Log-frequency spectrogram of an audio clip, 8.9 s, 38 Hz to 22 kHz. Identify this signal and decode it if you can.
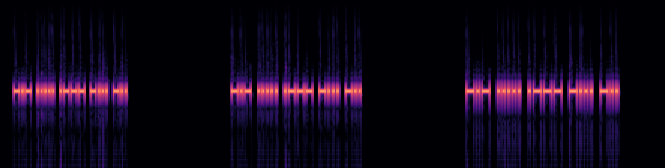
Morse code, heard as a keyed tone, about 41 wpm, 700 Hz. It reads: K5JBD K5JBD K5JBD
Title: Speed Racing - USA Call Signs 35wpm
